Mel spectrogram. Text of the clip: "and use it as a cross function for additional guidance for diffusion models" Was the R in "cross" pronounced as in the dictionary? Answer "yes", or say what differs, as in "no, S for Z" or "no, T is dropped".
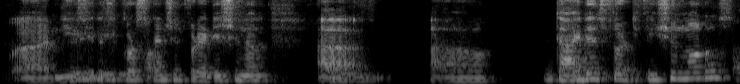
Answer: no, R is dropped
